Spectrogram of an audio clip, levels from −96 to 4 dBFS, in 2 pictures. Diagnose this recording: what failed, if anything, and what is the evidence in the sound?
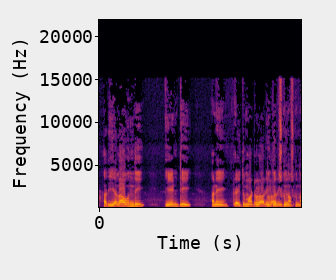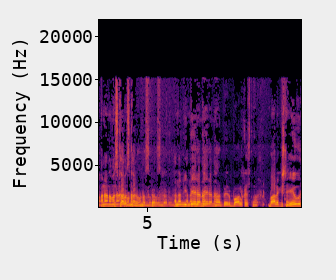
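From 3.37 s to 6.59 s the sound is a doubled audio track. A second full-band copy runs about a fifth of a second behind the original and roughly 5 dB quieter, and it switches on and off abruptly at those times. It is not room reverb or acoustic echo, because there is one copy with no decay tail, no repeats and no room colouring. The likely cause is a second, slower capture path or an edit holding two out-of-step copies.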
